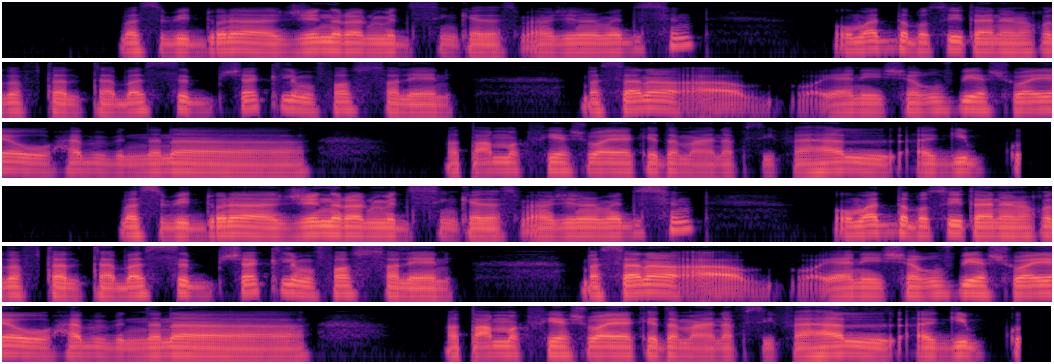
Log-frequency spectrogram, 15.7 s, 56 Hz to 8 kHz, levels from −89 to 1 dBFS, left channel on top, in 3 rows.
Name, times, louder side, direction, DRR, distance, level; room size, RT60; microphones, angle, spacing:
voice 1, 0.6-3.5 4.2-7.5 8.1-12.2 12.8-15.6, right 4 dB, 30° right, 0.7 m, -28 dB
open air
head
